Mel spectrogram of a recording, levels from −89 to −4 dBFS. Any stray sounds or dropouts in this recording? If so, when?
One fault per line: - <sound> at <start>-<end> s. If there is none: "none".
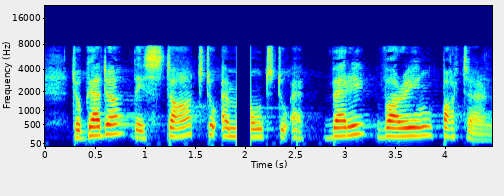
- dropout at 1.9-2.1 s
